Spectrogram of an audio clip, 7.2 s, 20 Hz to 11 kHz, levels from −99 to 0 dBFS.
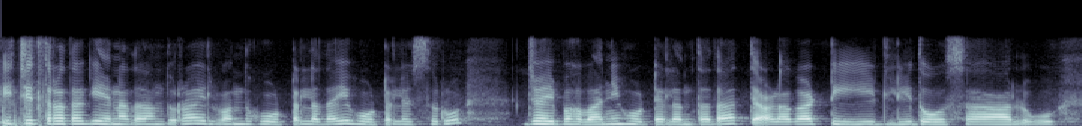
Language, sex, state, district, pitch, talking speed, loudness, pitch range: Kannada, male, Karnataka, Bidar, 225 Hz, 185 wpm, -19 LUFS, 215-240 Hz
